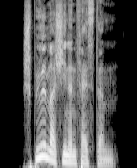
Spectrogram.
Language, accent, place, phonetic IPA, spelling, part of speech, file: German, Germany, Berlin, [ˈʃpyːlmaʃiːnənˌfɛstəm], spülmaschinenfestem, adjective, De-spülmaschinenfestem.ogg
- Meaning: strong dative masculine/neuter singular of spülmaschinenfest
